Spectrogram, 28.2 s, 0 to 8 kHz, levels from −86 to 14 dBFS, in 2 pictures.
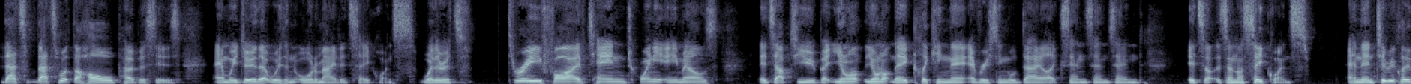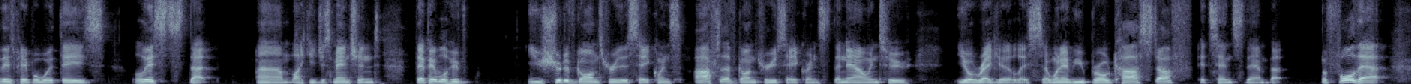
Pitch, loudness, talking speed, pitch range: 125 Hz, -17 LUFS, 200 wpm, 115-135 Hz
